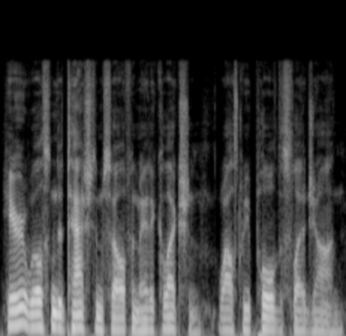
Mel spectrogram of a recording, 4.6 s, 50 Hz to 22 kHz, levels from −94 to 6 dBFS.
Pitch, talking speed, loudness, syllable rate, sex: 100 Hz, 180 wpm, -20 LUFS, 5.4 syllables/s, male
